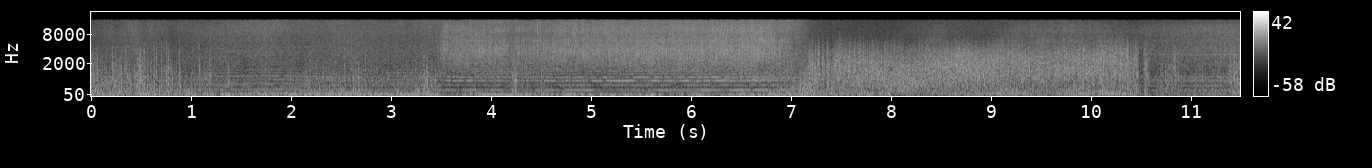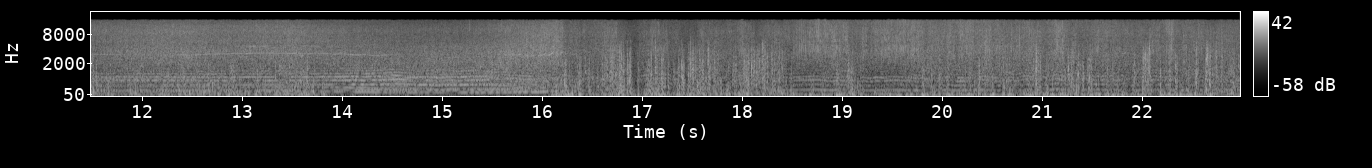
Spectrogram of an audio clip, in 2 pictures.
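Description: DJI quadcopter drone's motors and propellers buzzing, picked up by the drone's own microphone along with wind noise. The motor tones change pitch as the drone manoeuvres, most markedly about two-thirds of the way through.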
